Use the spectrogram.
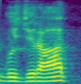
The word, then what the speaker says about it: गुजरात: यहाँ पर गुजरात त तलवार का बोलना है, ट टमाटर का नहीं।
